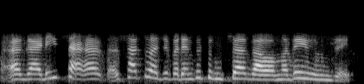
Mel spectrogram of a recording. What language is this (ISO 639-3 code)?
mar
